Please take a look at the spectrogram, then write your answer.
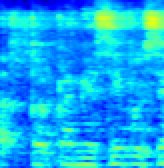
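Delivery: ordinary talk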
